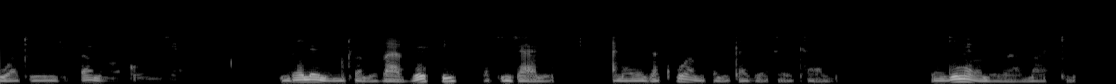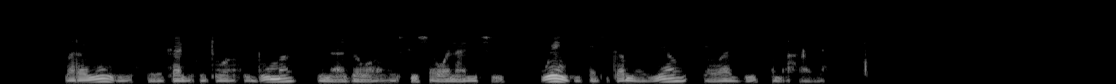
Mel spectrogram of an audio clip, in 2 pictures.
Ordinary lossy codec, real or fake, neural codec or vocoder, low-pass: Opus, 32 kbps; real; none; 3.6 kHz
